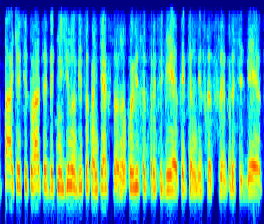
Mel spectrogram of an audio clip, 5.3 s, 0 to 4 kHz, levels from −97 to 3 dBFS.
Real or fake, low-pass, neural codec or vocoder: fake; 3.6 kHz; codec, 44.1 kHz, 7.8 kbps, Pupu-Codec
